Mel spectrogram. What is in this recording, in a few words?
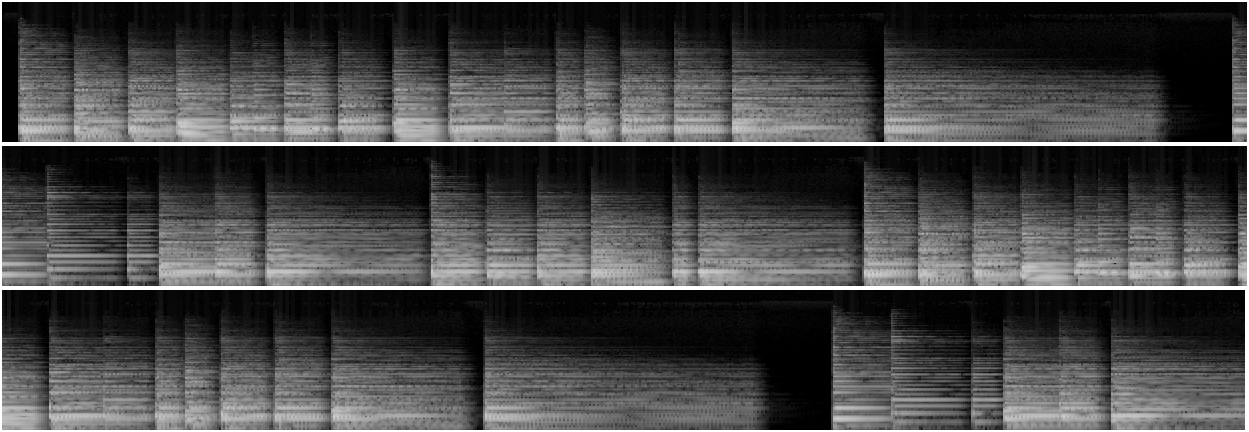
Piano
